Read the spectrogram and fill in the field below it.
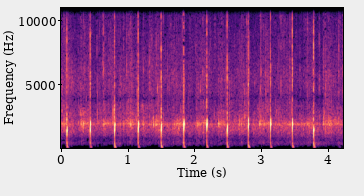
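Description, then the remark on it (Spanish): An audience applauding to honour people who serve in their church, with a steady rhythm of about a dozen sharp, evenly spaced claps standing out over a continuous bed of lighter clapping. No one speaks. “Así que vamos a honrarles a ellos con un fuerte aplauso.”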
